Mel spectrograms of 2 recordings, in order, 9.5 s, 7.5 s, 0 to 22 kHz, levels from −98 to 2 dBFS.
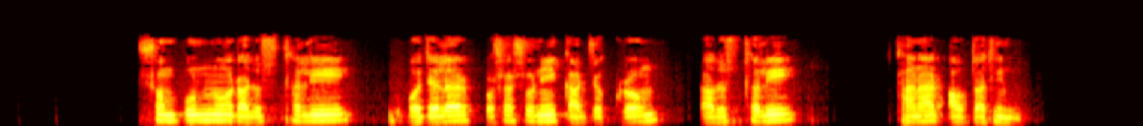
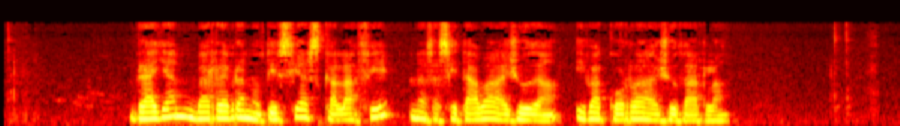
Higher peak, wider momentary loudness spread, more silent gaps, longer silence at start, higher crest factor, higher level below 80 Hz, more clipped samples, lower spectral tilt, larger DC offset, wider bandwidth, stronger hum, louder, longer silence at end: about the same, -4 dBFS vs -6 dBFS; first, 10 LU vs 7 LU; first, 5.76-5.83 s, 6.96-7.40 s vs none; about the same, 1.15 s vs 1.1 s; about the same, 18 dB vs 16 dB; about the same, -60 dBFS vs -56 dBFS; neither; about the same, -6 dB/octave vs -5.5 dB/octave; neither; second, 7.6 kHz vs 11.5 kHz; neither; about the same, -20 LUFS vs -19 LUFS; second, 1.05 s vs 1.45 s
